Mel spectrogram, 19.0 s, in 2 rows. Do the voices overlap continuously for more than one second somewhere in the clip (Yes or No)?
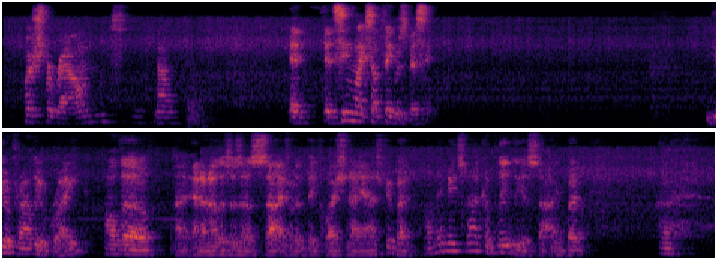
No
